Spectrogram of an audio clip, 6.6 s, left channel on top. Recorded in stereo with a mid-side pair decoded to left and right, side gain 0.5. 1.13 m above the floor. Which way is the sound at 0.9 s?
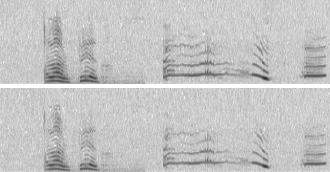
35° left.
